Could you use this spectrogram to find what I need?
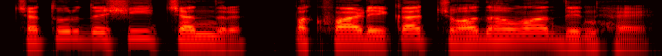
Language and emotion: Hindi, neutral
